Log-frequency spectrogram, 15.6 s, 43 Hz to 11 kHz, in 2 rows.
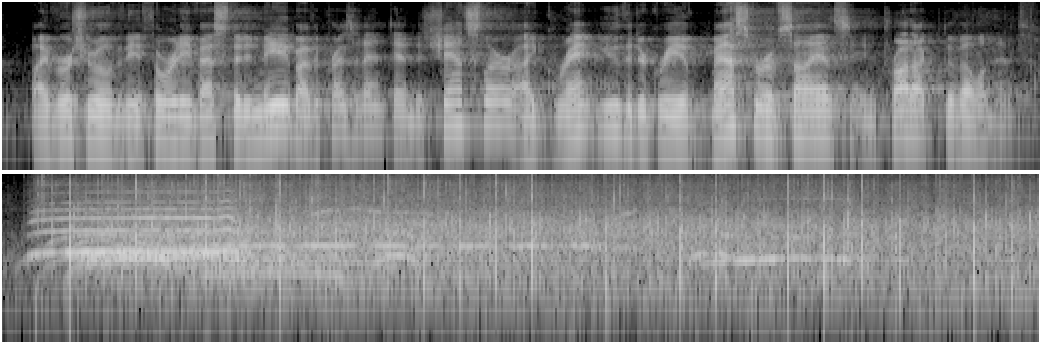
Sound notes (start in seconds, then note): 7.9 audience cheering and clapping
